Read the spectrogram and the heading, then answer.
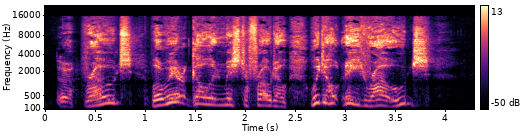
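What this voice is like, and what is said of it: Poor Shrek character voice imitation. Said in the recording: “doing a shitty Shrek imitation”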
